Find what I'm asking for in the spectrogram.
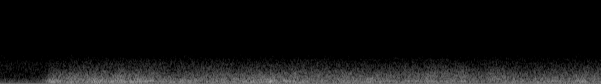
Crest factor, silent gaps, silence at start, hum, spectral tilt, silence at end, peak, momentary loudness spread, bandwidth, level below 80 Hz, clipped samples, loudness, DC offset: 16 dB; none; 0 s; none; -10.5 dB/octave; 0 s; -22 dBFS; 5 LU; 10.5 kHz; -50 dBFS; under 0.1%; -40 LUFS; 0.6%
